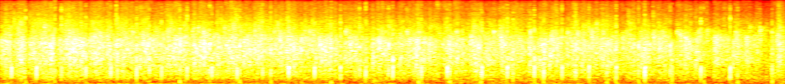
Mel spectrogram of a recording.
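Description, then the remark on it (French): Sustained audience applause welcoming the show's second guest, Jack Parker: a dense, steady patter of many hands clapping at an even, fairly loud level throughout, with no voices rising above it. “On applaudit Jack Parker.”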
